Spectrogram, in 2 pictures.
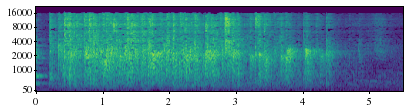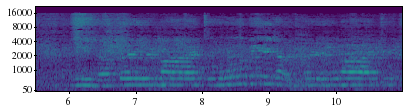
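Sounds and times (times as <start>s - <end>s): children applauding: 0.2s - 4.6s.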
